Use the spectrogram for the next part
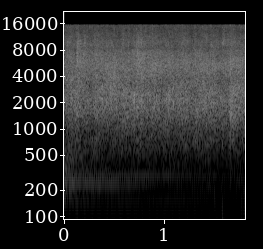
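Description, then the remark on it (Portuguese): An audience applauds the Lord after a prayer: a dense, steady wash of many hands clapping together, sustained throughout with no voices on top, over a faint low electrical hum. “Pode aplaudir o Senhor, amém?”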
